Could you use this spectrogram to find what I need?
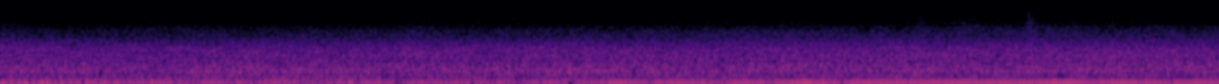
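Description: An ice resurfacing machine hums steadily in a large echoing rink.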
